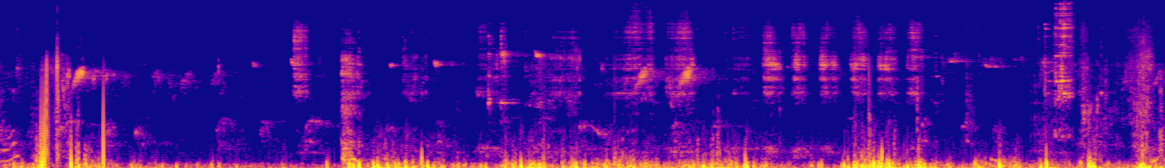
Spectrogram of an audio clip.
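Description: Small birds chirping in many short, quick high calls that grow busier from about four seconds in, over a low rumble from a moving handheld camera.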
